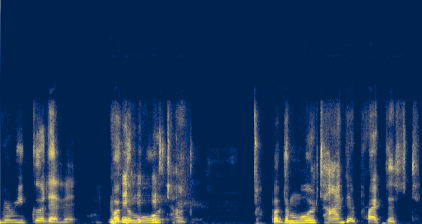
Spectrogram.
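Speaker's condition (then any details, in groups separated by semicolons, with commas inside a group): Cerebral palsy; present from birth, hearing loss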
